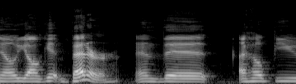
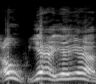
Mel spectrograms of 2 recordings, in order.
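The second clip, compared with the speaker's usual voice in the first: eager yes; 8 semitones higher, 8 dB louder than usual. Retold or imitated. Relieved reply to fast plumber.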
